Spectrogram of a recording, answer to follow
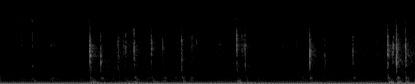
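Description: Computer keyboard keystrokes: a handful of irregular taps in two short bursts while code is edited, over a faint steady low electrical hum.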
